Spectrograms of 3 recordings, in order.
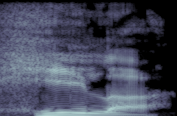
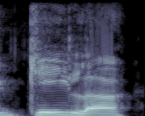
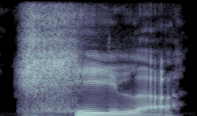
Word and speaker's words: Gila: This is the Gila, not the Gila, Gila. I know it's spelt with a G, but that G is pronounced as an H.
